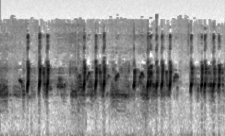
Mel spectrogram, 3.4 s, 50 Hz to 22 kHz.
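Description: Rapid, repeating bird chirps and twittering calls played loudly at night from an illegal electronic decoy lure used by poachers in Serbia to attract quail, deceiving birds within 2 km; a steady looping song with sharp bright notes and no voices.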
